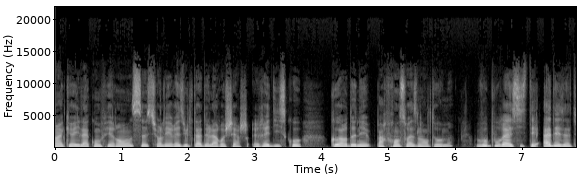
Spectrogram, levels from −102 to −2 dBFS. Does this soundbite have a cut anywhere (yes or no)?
yes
